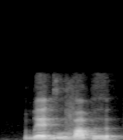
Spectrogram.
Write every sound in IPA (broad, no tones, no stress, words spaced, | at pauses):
bɛ ɡu vɑpə̤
